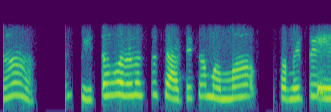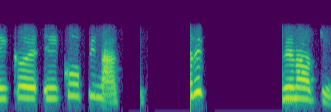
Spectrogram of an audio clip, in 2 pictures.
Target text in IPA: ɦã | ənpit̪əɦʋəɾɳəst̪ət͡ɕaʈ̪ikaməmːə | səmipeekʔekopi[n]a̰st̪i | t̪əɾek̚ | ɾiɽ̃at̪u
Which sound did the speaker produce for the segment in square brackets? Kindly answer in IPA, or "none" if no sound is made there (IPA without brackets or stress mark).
n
